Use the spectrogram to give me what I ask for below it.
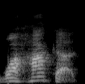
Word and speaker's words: Oaxaca: Becca Cardenas in the comments feed saying it's pronounced more like Oaxaca, W-A-H-A-C-A, LOL, my mom's from there. Oh, okay, fair enough. All right, so Oaxaca is how that's pronounced.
